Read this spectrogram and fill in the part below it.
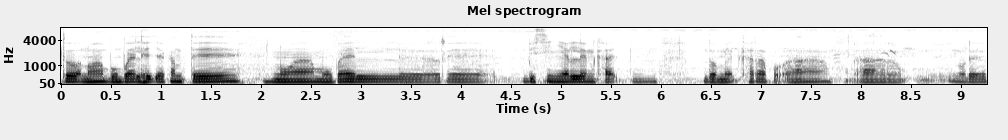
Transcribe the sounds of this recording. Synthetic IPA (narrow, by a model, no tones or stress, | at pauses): t̪ɔʔnɔwabɔbajlɦɛc̚ˀakant̪ɛ | nɔwamɔbajl | ɾɛ | bisiɲɛlːɛnkʰac̚ | d̪ɔmɛt̪̚ˀkʰaɾapɔ̰ʔaaɾnɔɾɛ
